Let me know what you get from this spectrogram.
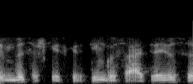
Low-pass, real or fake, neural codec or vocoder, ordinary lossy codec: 7.2 kHz; real; none; Opus, 24 kbps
